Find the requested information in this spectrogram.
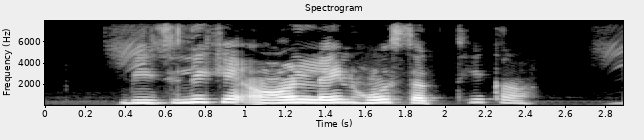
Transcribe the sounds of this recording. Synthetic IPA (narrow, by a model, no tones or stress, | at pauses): bɪd͡ʒlikeʔaːnlaːɪnɦosɐk̚t̪ekaː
